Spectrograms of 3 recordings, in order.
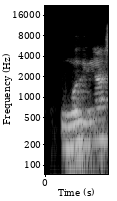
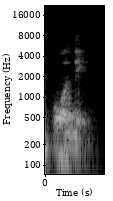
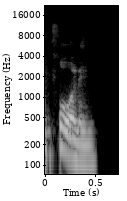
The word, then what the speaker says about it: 珀臨: 对，然后他他的大致的意思就是讲，就是想要把从各地来的朋友们好好的招待他们，所以我们就用柏林这个名字，因为土产店嘛，对，呃，我们会念成柏林啊，虽然那个字是琥珀的珀啊，可是我们会念成柏林。 – 哦，还是也是，不好意思，念错了，我一直以为是琥珀的珀，所以念珀林，然后英文又叫对，它其实是。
